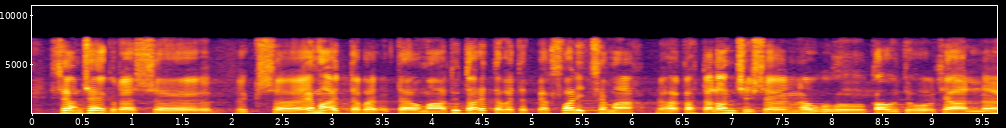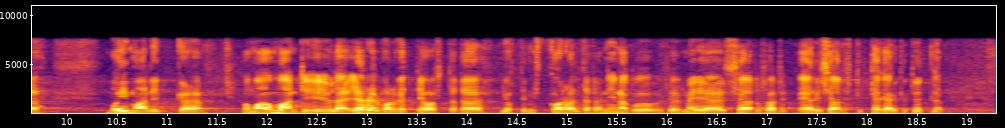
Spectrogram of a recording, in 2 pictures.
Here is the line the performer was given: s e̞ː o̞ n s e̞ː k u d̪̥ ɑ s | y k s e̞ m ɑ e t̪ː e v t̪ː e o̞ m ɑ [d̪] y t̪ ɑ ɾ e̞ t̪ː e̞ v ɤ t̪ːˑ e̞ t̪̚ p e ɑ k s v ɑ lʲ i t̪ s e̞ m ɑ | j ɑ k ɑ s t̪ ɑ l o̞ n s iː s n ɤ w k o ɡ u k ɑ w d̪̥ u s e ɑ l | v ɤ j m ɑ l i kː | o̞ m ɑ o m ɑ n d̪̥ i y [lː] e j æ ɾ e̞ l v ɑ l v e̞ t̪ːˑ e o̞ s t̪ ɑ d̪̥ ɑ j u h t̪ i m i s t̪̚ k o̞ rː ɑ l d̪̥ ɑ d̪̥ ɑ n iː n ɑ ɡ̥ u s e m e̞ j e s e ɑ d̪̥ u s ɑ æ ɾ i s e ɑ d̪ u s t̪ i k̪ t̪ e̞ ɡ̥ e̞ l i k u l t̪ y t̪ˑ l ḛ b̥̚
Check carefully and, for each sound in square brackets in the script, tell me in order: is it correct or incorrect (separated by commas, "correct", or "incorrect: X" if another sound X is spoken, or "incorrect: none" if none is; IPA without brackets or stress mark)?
incorrect: t̪, incorrect: l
